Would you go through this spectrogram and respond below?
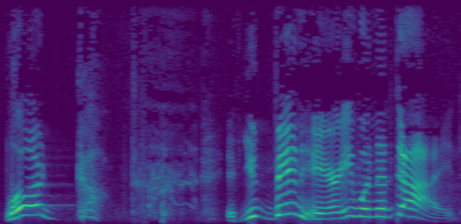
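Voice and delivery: exasperated outburst, pitch jumping up; yelling confrontation. Acted. Martha confronts Jesus over her brother's death, yelling. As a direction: snap it in his face, punching the words. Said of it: "and just yelling at him".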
